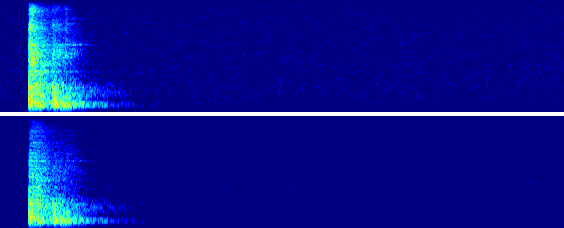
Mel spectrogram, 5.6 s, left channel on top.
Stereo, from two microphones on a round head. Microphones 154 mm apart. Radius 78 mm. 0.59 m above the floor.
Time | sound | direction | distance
0.3 | a squeak | 75° left (ahead or behind) | 1.7 m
